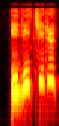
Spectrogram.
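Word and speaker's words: 일이칠: 線に由来し韓国では入り汁と発音されるメンバーが固定さ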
